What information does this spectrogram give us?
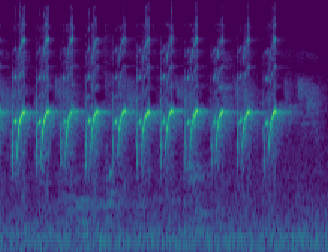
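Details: Bar-winged prinia (ciblek sawah) in full voice for song tutoring and luring: eleven fast, sharp, buzzy high chirps in an even string, then a brief faint note and quiet.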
